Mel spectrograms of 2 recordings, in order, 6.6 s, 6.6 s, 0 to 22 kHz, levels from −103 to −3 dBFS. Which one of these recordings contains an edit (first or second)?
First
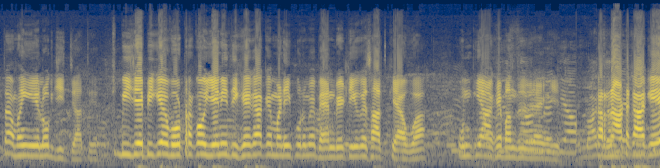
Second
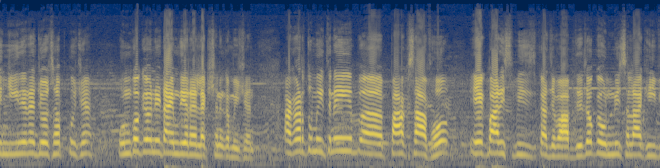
first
